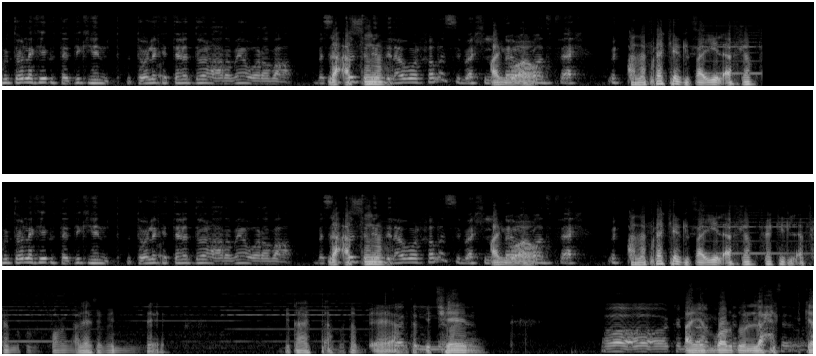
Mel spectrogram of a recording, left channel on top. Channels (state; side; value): drops out; left; at 7.6 s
